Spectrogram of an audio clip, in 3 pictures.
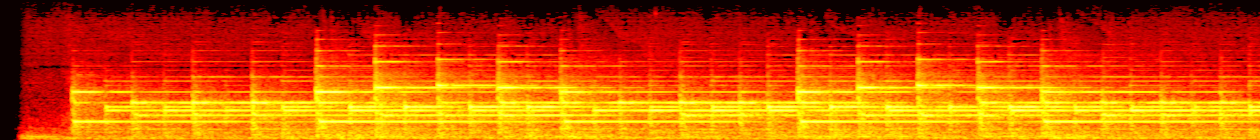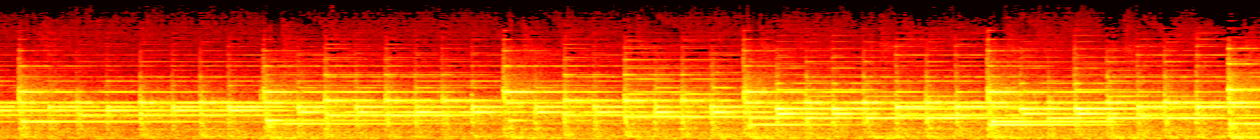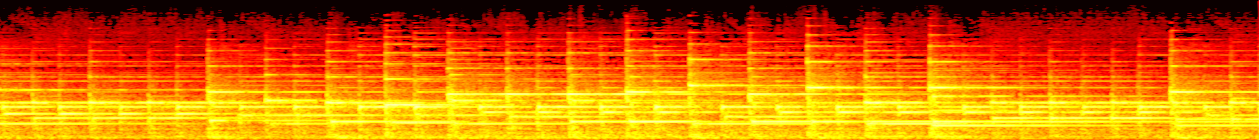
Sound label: Only Piano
